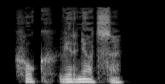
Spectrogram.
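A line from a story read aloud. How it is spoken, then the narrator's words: Whisper. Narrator (Russian): прошептал Тай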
